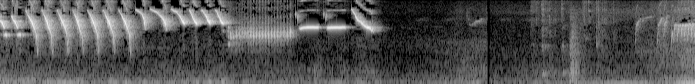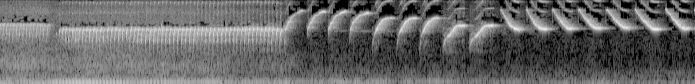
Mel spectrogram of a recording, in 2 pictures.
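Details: Canary singing for training: quick descending chirps and a short trill, then a gap of near silence, a low rolling buzzy trill over faint background hum, and renewed rapid swooping notes.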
